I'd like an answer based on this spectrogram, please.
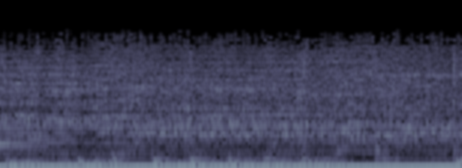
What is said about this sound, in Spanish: ¡Aplauso!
